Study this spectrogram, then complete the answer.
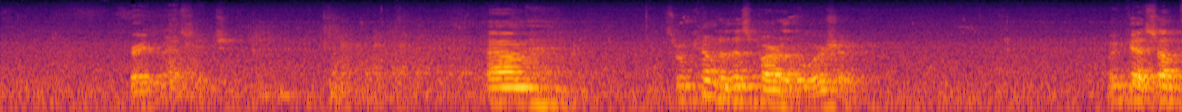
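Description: An elderly man speaks calmly into a microphone, heard over loudspeakers in a large room.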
